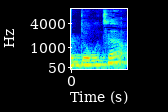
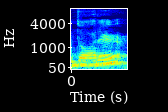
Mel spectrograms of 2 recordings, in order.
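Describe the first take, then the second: First: British "daughter", crisp T, rising, no R; sotaque britânico. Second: American "daughter", tapped T and final R; sotaque americano. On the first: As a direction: say "daughter" as "daw-tah", British. (sotaque britânico, T claro, sem R) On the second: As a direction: say "daughter" as "daw-der", American. (sotaque americano, com R final) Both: Shown as a demonstration. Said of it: "os diferentes tipos de sotaque".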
